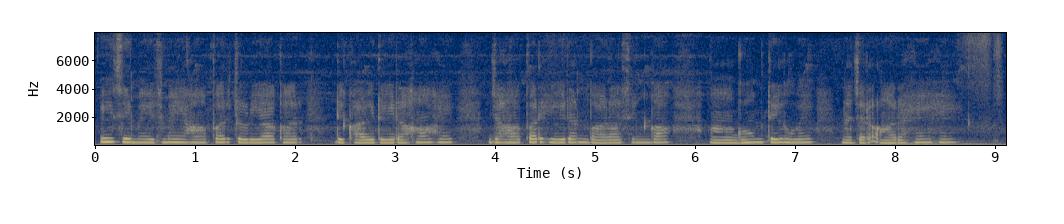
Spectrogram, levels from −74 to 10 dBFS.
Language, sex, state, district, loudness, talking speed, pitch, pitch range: Hindi, female, Rajasthan, Jaipur, -19 LUFS, 140 wpm, 215 Hz, 200-225 Hz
